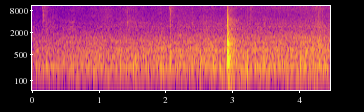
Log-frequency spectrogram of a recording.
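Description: Steady room tone with a low hum, picked up by the courtroom microphones, and one sharp knock or click about three seconds in.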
